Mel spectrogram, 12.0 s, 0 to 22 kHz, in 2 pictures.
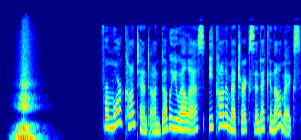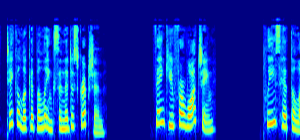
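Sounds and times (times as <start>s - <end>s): whoosh sound effect: 0.2s - 0.8s.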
